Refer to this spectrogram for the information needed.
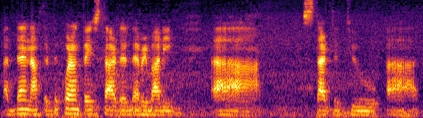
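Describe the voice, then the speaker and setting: Gravelly, flat young man. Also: fairly low pitch, normal speed, background noise. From Italy. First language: Italian. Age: 20s.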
